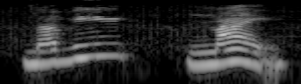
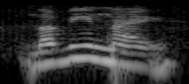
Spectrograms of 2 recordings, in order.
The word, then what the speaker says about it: Navi Nai: The name is pronounced Navi Nai. Navi Nai. Navi Nai. Navi Nai. So, Navi Nai, like Nanai, which is mother.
